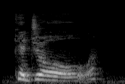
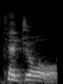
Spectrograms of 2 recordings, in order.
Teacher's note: The stress is on the second part, cajole.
